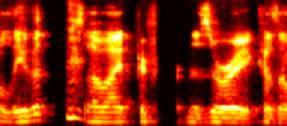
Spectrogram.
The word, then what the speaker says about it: Missouri: joining us from Missouri should we pronounce it Missouri or Missoura you're the native so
